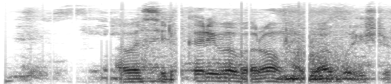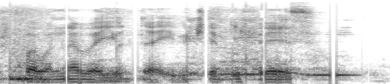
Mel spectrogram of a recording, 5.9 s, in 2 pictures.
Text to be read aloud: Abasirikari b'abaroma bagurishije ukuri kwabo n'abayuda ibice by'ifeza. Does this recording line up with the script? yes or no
no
